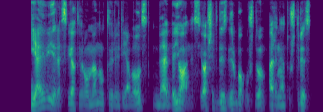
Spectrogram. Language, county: Lithuanian, Telšiai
